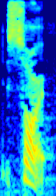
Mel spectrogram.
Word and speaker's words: sword: While in Indonesia, we have, for example, the word sword. Indonesian pronounce the word sword as sword. They do not silence the W because it's hard to pronounce the word without the W sound.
